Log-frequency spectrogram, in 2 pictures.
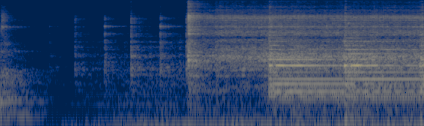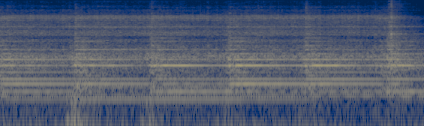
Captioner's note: ticking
